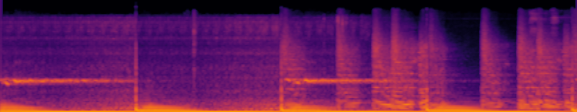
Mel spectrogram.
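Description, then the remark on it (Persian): A car engine is started and runs steadily at a low, droning idle, with a faint whine above it and several brief surges or clunks, with no talking. “نیکو رو انداختم پشت ماشین، استارت رو زدم و صدای موزیک رو تا آخر بردم بالا.”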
